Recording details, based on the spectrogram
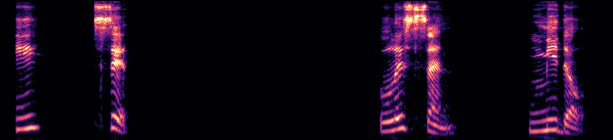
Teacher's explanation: the sound E is a high front lax vowel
